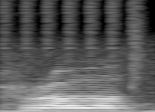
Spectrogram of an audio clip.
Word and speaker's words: Romo: Now, in pronouncing this ROH digraph, we roll our tongue. When we want to pronounce ROH digraph in Urhobo language, we roll the tongue.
